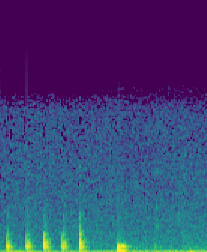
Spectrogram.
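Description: Rapid knocking: five quick, even knocks, about five a second, then one heavier knock a little over a second in.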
